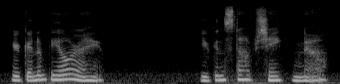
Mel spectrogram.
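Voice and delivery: ordinary talk

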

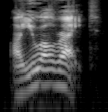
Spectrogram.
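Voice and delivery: put-on loud, high, worried old priest; alarmed priest. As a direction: call out in concern.

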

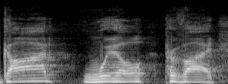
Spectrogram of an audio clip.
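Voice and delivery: God will provide, said slowly and firmly; slow, emphatic. Shown as a demonstration. Pastor leading the congregation in the phrase, slow and emphatic. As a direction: lead the church in it, slow. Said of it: "Maybe you can say that with me".

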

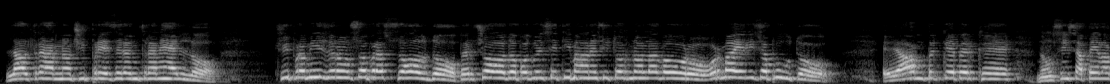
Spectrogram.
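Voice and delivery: heated protest. A narrator's reading. Workers defend last year's return to work, high heated protest. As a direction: argue back, pitched high above the crowd.

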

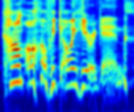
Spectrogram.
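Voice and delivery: exasperated telling-off with a laugh; playful reprimand, half laughing; mock scolding. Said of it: "God slap me around and go".

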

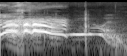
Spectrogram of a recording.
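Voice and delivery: high, loud, slow cry of alarm; hammed-up panicked shout; mock alarm. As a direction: shriek at the camera-eater. Alarmed at puppet eating camera.

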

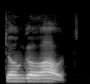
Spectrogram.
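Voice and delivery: loud, emphatic warning; exclaimed. Shown as a demonstration. Player rereading Walter's note as a loud exclamation. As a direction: punch it out with exclamation marks. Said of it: "there are two exclamation points there".

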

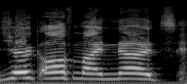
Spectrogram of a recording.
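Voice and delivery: half-laughed mock squirrel voice; laughing repeat. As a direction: repeat the line cracking up.

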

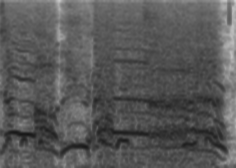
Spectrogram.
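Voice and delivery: trapped king panicking in the dungeon, rising yells; panicked cries. Acted. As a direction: yelp as if something is coming for you. Locked in with the dungeon monster.

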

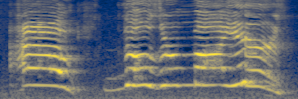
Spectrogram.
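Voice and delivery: high, loud, slow pained yell; pained holler. Acted. Hare with his ears grabbed, hollering in pain. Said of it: "hollered Hare".

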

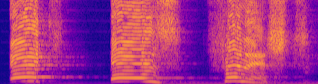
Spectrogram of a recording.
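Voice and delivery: "It is finished" cried out high and loud, slow and drawn out; loud victorious cry. Shown as a demonstration. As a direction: proclaim "It is finished" like a shout of triumph. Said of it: "That one. The second one".

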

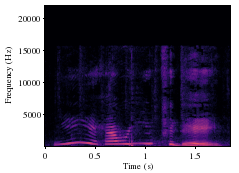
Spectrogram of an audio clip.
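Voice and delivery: sweet high voice for the dog; high pet talk. Real, not acted. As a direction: coo at the pet. Talking to a pet.

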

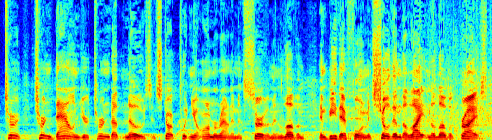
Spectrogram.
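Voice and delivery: usual speaking voice

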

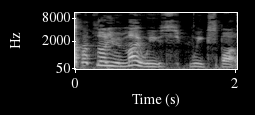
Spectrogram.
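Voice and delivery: ordinary delivery

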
